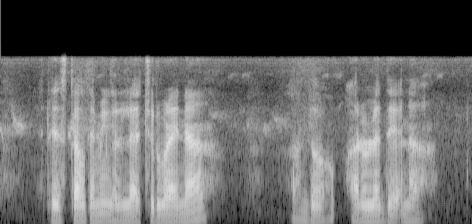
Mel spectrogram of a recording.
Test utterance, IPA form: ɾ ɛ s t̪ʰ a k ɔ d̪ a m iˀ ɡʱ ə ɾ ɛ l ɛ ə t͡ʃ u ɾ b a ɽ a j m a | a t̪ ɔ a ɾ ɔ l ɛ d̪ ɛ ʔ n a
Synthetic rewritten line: ɾ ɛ s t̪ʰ a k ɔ t̪ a m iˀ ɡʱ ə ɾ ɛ l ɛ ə t͡ʃ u ɾ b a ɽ a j n a | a d̪ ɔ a ɾ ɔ l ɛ d̪ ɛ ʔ n a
